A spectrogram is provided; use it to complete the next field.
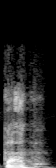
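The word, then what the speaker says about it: גג: 가그.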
